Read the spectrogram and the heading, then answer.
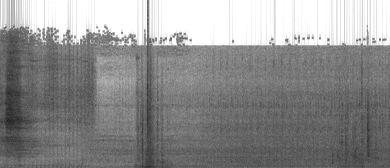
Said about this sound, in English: his truck is picking up giant trash cans with a mechanical arm and dumping the contents into the truck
